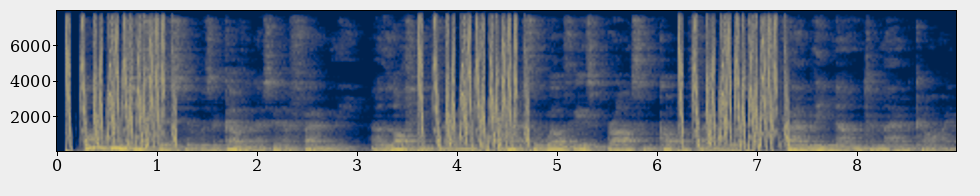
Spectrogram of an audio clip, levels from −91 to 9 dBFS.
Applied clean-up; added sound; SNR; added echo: none; Scratching (performance technique); -2 dB; reverberation time 0.6 s.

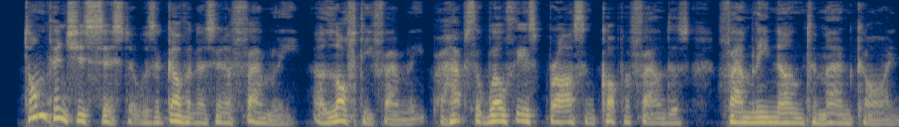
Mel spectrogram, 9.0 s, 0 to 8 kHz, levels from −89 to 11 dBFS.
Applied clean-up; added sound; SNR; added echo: none; none; none; none.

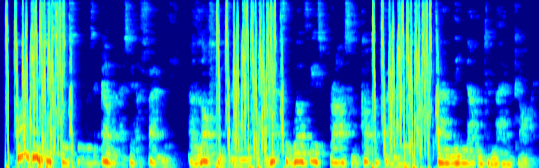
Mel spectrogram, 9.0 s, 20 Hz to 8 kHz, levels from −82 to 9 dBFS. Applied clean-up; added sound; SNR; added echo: classical method WPE with log-MMSE.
